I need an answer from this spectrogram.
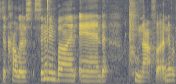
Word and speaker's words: Kunafa: powders I use the colors cinnamon bun and kunafa I never pronounced that right let me see oh I got it right kunafa so I like to use both of these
